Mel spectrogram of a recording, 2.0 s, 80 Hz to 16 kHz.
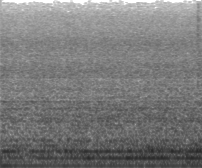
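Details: GE Infusor GTWN5050M0WS H.E. washer on an empty cycle, draining after the clothes drip-dry pause: steady, even low drain pump hum with no rattle, louder than the machine itself; working normally.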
